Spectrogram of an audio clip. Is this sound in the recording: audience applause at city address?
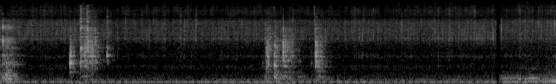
no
